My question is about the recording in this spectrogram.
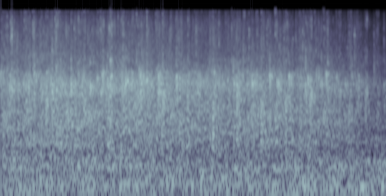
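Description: Audience applauding, easing off a little near the end.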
